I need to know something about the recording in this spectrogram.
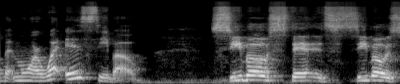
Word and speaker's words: SIBO: that a little bit more what is sibo sibo stan sibo is spelled s-i-b-o and it stands for small intestine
